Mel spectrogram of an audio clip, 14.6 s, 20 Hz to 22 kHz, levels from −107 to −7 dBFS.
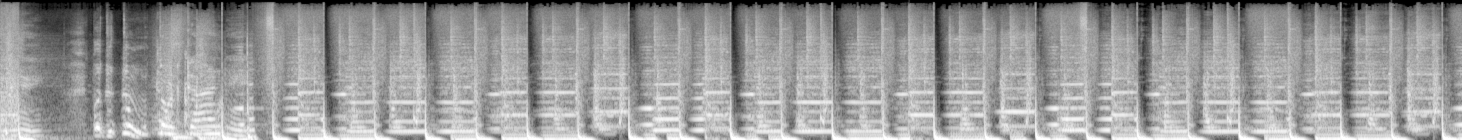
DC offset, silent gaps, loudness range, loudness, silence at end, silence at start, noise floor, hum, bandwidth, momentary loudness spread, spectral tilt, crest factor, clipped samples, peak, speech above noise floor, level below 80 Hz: under 0.1%; none; 1 LU; -11 LUFS; 0 s; 0 s; -32 dBFS; none; 19.5 kHz; 3 LU; -4.5 dB/octave; 8 dB; under 0.1%; 0 dBFS; 23 dB; -12 dBFS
